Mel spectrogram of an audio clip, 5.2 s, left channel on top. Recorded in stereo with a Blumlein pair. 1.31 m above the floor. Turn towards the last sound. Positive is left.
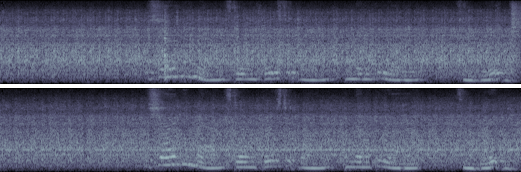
turn(degrees=-20)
